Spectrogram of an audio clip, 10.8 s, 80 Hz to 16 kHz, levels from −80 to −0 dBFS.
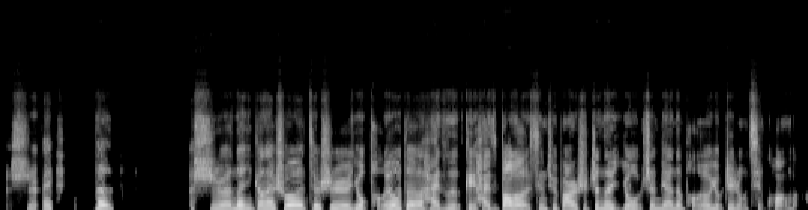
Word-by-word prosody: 是， - - -4 0.2
哎， 300 +3 -1 0.5
那 320 -5 +3 1.1
是。 200 -4 +1
那 310 0 +6
你 245 -6 -3
刚 230 +2 +1
才 270 +3 +3
说 290 +1 +4
就 250 -4 0
是 185 -6 +1
有 180 -1 +1
朋 195 - -5
友 295 +7 +4
的 195 - +2
孩 155 -5 0
子 165 0 -6
给 175 - +2
孩 - - +1
子 165 - -10
报 175 -1 +6
了 160 0 +2
兴 185 -1 -5
趣 180 0 -5
班 160 -1 +1
儿， 165 +1 +3
是 200 - -2
真 210 +1 -1
的 210 -1 +2
有 180 +1 -2
身 190 -1 -2
边 190 0 -1
的 180 0 -2
朋 190 - -9
友 170 +1 -2
有 170 - -5
这 180 -2 -1
种 160 - -8
情 - - -2
况 - - -4
吗？ - - -15
190 Hz, 230 characters per minute, -22 LUFS, 175-245 Hz, 1.1 s, 那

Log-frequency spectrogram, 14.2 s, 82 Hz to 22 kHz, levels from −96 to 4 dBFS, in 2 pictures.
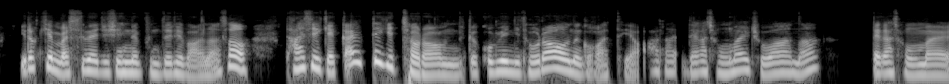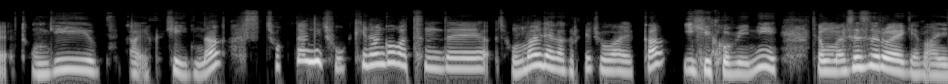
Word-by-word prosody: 이렇게 240 +1 +3
말씀해 195 +2 +1
주시는 180 -1 0
분들이 170 -1 -3
많아서 210 - +1 0.3
다시 235 +3 +2
이렇게 190 -6 +2
깔때기처럼 180 - +1
이렇게 165 +3 -7
고민이 185 +1 +1
돌아오는 205 +1 +3
것 165 - -8
같아요. - - -9
'아 195 - -9
나 185 -1 -9
내가 175 +2 -6
정말 190 +3 -3
좋아하나? 175 +4 -4 0.4
내가 175 0 -1
정말 150 -2 -4 0.2
동기 205 +6 -1
부 - - -6 0.2
가 175 - -5
그렇게 190 - -5
있나? 165 - -1 0.4
적당히 380 +7 +4
좋긴 265 0 -5
한 310 - +4
것 345 - +3
같은데 235 -5 -1 0.2
정말 250 +12 +3
내가 245 -6 +3
그렇게 210 +4 -7
좋아할까?' 205 - -1
이 215 - -2
고민이 180 +7 0 0.3
정말 195 0 +2
스스로에게 235 -8 +5
많이 155 -2 -2
195 Hz, 405 characters per minute, -23 LUFS, 175-235 Hz, 0.4 s, 스스로에게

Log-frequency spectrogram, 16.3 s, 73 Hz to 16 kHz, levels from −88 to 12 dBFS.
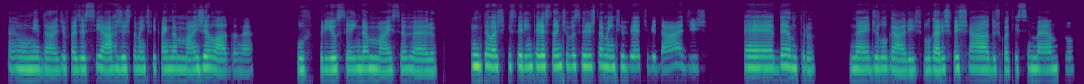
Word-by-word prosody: É 200 0 -8
a 205 - -1
umidade 195 0 0
faz 195 0 -2
esse 195 +2 -1
ar 195 +1 +1
justamente 200 0 -1
ficar 210 -1 -7
ainda 200 0 +1
mais 195 0 0
gelado, 185 -4 +1
né. 175 0 -12 0.7
O 190 0 +2 0.2
frio 195 0 +3
ser 200 0 -7
ainda 200 +1 +1
mais 190 -2 0
severo. 185 -2 -4 0.5
Então 240 0 +8
eu - - +5
acho 225 +1 -2
que - - -7
seria 230 -1 +2
interessante 230 0 +4
você 230 0 +1
justamente 230 -1 0
ver 215 0 -1
atividades, 215 0 -8 0.6
eh, 215 0 +3
dentro, 205 -3 0 0.5
né, 195 0 -1
de 205 +1 -1
lugares, 185 -2 -2
lugares 195 0 0
fechados, 195 -1 -1
com 190 - -6
aquecimento. 195 0 -5
200 Hz, 135 wpm, -25 LUFS, 195-215 Hz, 0.7 s, Então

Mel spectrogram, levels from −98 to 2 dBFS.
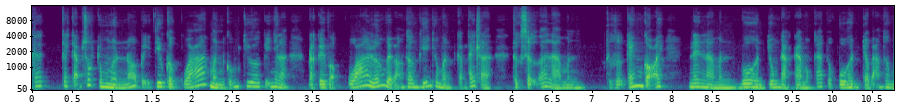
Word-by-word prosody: cái 190 +1 -2 0.3
cái 190 -1 -4
cảm - - 0
xúc 240 0 -1
trong 155 -2 +5
mình 120 -2 +3
nó 140 - +1
bị - - -7
tiêu 165 -1 +4
cực 135 -3 +1
quá, 205 - +2
mình 135 -7 +4
cũng 125 +7 -3
chưa, 180 -2 +1
kiểu - - -6
như 160 - +2
là, 140 -1 -1 0.3
đặt - - -2
kỳ 135 - +4
vọng 135 +2 -3
quá 170 +10 +3
lớn 180 +5 +4
về 175 - +5
bản - - -4
thân, 150 -1 +1
khiến 165 +5 +1
cho 170 - 0
mình 125 -4 +1
cảm 115 +2 -9
thấy - - 0
là 115 -1 -2 0.3
thực - - -4
sự - - -1
á 170 - 0
là 115 -10 0
mình 120 -1 -3 0.3
thực 125 - -11
sự 130 - -3
kém 190 +7 +5
cỏi, 180 -2 +3 0.4
nên 155 0 +3
là 130 -3 +2
mình 115 0 +2
vô 145 +4 +4
hình 135 -4 +2
trung 135 +1 +1
đặt 125 -3 0
ra 130 - +1
một 115 -1 -1
cái 165 - -3
áp - - -25
lực - - -8
vô 130 - +4
hình 135 0 +1
cho 115 - -3
bản 125 +4 -5
thân 135 -2 -1
140 Hz, 315 wpm, -23 LUFS, 125-165 Hz, 0.4 s, trong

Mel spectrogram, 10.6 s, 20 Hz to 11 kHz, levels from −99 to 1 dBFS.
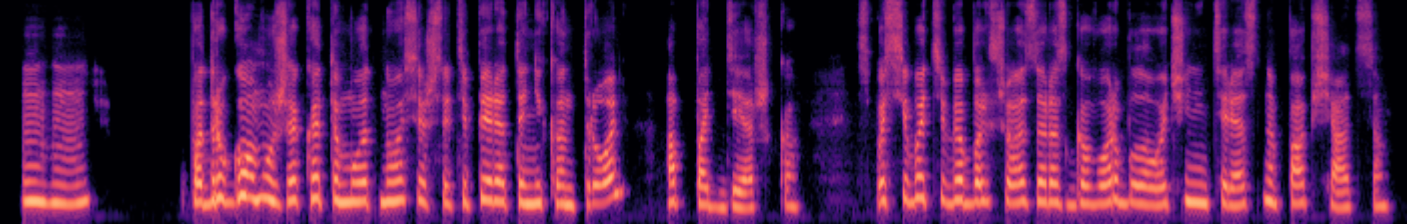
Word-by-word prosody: Мгм. 250 -1 +1 0.7
По-другому 285 +3 +4
же 265 +2 +1
к 290 - -11
этому 275 -4 +3
относишься. 260 -2 0
Теперь 255 +4 +2
это 250 -1 +1
не 235 +1 +3
контроль, 235 - 0 0.3
а 250 - +1
поддержка. 195 -2 -3 0.4
Спасибо 270 +3 -1
тебе 275 -2 0
большое 255 0 0
за 255 +1 +1
разговор. 240 +1 -1
Было 235 -2 -1
очень 230 +4 -1
интересно 235 +2 -2
пообщаться. 205 -4 -4
250 Hz, 120 wpm, -23 LUFS, 230-265 Hz, 0.7 s, По-другому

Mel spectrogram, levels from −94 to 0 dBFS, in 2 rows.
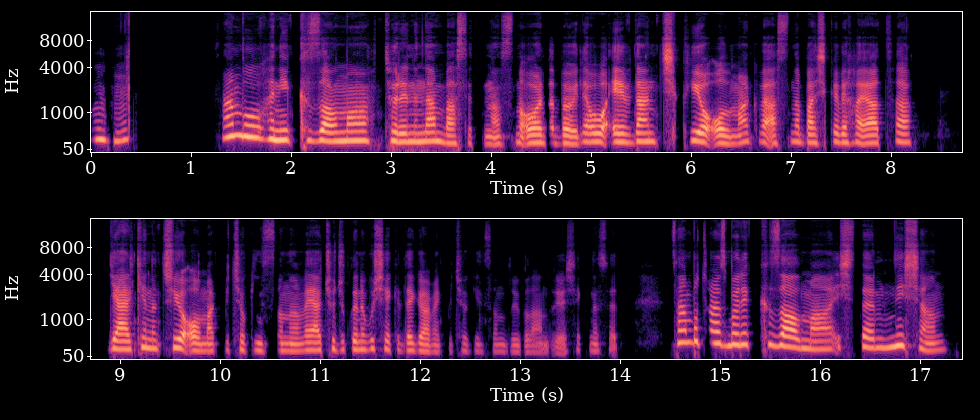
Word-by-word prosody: Hı 240 - -5
hı. 215 -2 -3 1.0
Sen 305 +3 +4
bu, 280 -4 +4
hani, 225 -2 +5
kız 215 -1 -5
alma 210 0 +5
töreninden 195 0 +2
bahsettin, 160 -2 -5
aslında, 145 +3 -5
orada, 170 0 +2
böyle, 160 +3 +1
o 185 -1 +4
evden 185 +1 +3
çıkıyor 195 +1 +1
olmak 160 +4 0
ve 180 - 0
aslında 185 +2 -4
başka 175 +2 -2
bir 175 - +1
hayata 170 +2 0 0.7
yelken 180 +3 +2
açıyor 195 +2 +1
olmak 145 -1 -2
birçok 165 0 -12
insanı 150 -1 -8
veya 160 0 0
çocuklarını 170 -1 -7
bu 190 - -6
şekilde 160 -4 -7
görmek 135 -3 -7
birçok 140 0 -22
insanı 135 0 -20
duygulandırıyor 130 -1 -16
şeklinde 145 -1 -19
söyledin. 145 - -21 0.5
Sen 320 +1 -1
bu 355 - +1
tarz, 300 -5 -1
böyle, 280 0 +2
kız 275 -1 -6
alma, 190 -6 +2
işte, 215 -1 -4
nişan, 205 -8 -2
180 Hz, 150 wpm, -21 LUFS, 160-210 Hz, 1.0 s, hani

